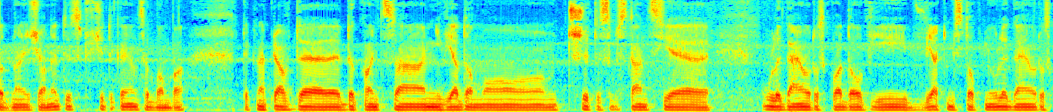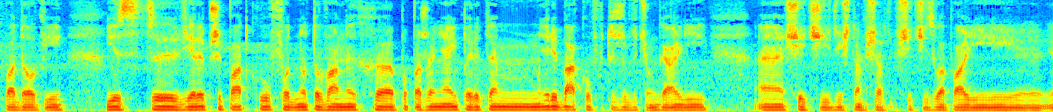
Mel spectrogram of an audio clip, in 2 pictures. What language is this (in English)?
Polish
